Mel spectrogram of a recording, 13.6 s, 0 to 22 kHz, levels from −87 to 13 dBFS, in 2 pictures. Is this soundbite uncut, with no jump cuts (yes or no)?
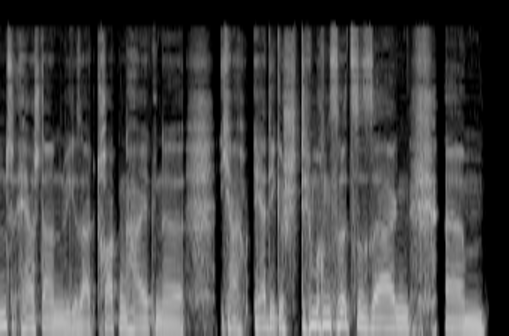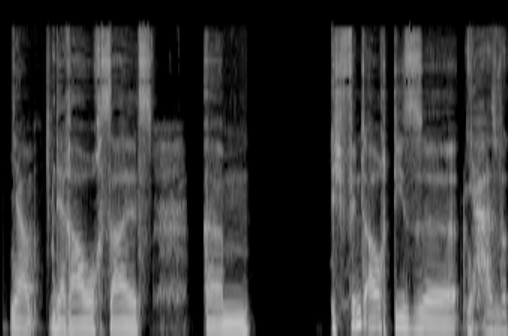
no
